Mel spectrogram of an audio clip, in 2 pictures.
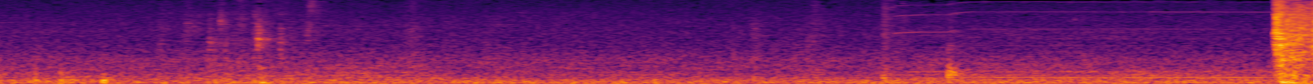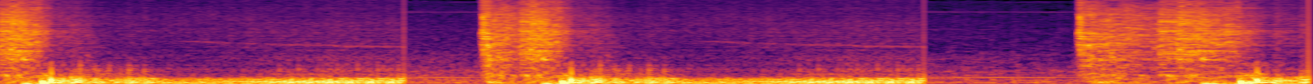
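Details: Engine revved in three loud bursts on a new exhaust coated with Muffler Weld sealant; a raspy, blowing exhaust roar between quiet gaps as the exhaust leaks at the failed sealant repair.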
